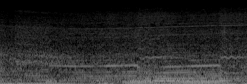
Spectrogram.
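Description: An F1 car in the F1 2021 video game revs hard during a qualifying lap at the Austrian GP, a continuous loud engine whine climbing in pitch, with no voices.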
